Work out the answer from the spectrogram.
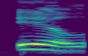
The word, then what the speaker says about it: il: Okay, guys, we already know that the masculine is il, which is pronounced as ill and is spelled as ill in English, but it is pronounced as il in French.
